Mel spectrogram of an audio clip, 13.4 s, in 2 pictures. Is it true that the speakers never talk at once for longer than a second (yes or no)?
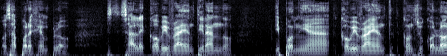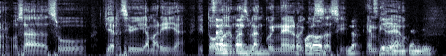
no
